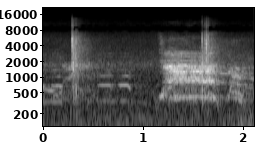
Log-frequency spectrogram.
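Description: Haka performers: a held chanted call ends, a sharp slap of hands on the body comes about a third of a second in, then a loud group shout about a second in with another slap inside it.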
